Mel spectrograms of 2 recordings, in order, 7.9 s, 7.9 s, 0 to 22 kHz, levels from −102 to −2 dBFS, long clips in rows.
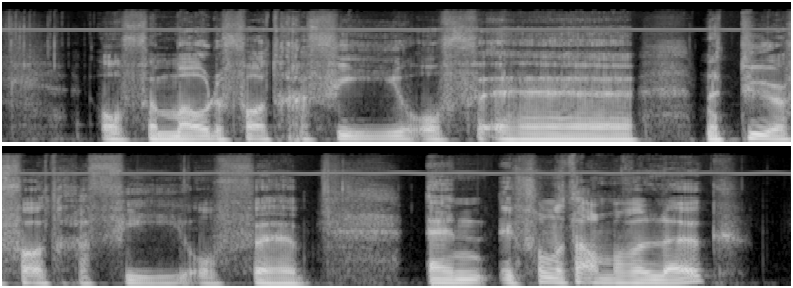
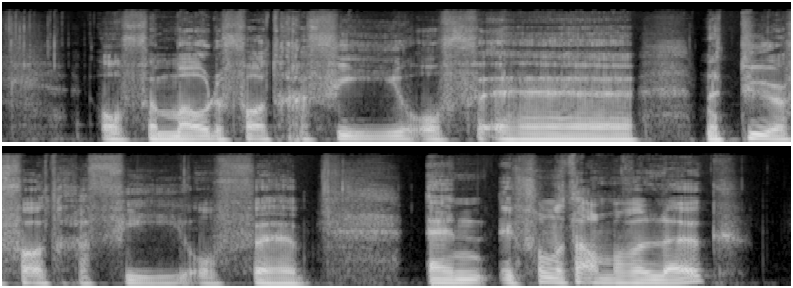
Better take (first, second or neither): second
